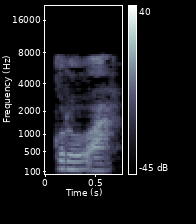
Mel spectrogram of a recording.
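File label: "krouh2", Proto-Indo-European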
